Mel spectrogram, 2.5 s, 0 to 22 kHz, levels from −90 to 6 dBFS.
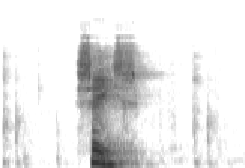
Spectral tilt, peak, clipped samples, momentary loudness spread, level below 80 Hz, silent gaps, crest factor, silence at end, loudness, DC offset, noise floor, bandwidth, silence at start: -4.5 dB/octave; -2 dBFS; under 0.1%; 16 LU; -60 dBFS; none; 22 dB; 1.1 s; -20 LUFS; under 0.1%; -73 dBFS; 9.4 kHz; 0.75 s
